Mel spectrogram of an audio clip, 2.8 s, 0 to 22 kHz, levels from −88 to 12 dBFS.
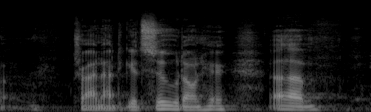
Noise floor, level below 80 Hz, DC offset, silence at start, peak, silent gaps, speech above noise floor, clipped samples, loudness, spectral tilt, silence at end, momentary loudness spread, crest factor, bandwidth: -61 dBFS; -76 dBFS; under 0.1%; 0 s; -20 dBFS; none; 22 dB; under 0.1%; -39 LUFS; -4 dB/octave; 0.3 s; 15 LU; 20 dB; 18 kHz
